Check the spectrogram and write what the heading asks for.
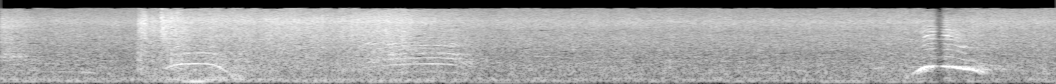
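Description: A person jumping feet-first into a cold gorge pool, with a splash about a second in, over the steady rush of a small waterfall. Short whooping cries, rising then falling in pitch, come around the splash, and a louder cry comes near the end.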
